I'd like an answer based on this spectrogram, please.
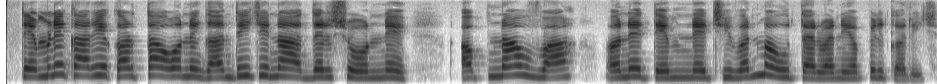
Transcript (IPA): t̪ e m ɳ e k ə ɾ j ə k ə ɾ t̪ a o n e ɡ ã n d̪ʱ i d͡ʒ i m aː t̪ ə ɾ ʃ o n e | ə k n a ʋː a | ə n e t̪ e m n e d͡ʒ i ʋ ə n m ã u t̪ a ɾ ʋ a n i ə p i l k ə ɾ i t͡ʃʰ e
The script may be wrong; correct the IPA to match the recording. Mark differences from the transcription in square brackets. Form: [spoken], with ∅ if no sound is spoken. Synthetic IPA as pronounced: t̪ e m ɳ e k [a] ɾ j ə k ə ɾ t̪ a o n e ɡ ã n d̪ʱ i d͡ʒ i [n] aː [d̪] ə ɾ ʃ o n e | ə [p] n a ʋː a | ə n e t̪ e m n e d͡ʒ i ʋ ə n m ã u t̪ a ɾ ʋ a n i ə p i l k ə ɾ i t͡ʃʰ e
